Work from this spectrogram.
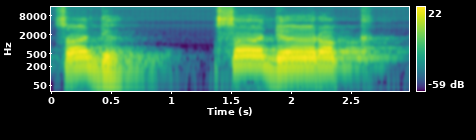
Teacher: ada huruf Dal sukun yang mati asli di tengah kalimat namanya qolqala sugro jangan lupa dipantulkan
